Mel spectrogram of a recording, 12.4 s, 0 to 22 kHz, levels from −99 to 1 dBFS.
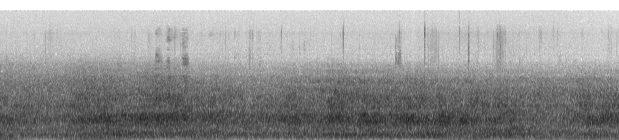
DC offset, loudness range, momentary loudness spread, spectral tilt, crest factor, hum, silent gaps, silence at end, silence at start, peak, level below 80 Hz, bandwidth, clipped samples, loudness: under 0.1%; 2 LU; 7 LU; -7.5 dB/octave; 14 dB; none; none; 0 s; 0 s; -6 dBFS; -40 dBFS; 16 kHz; under 0.1%; -19 LUFS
